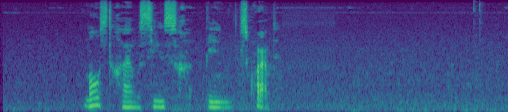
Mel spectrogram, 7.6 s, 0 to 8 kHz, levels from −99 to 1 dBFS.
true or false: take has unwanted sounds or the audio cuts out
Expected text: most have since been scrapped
false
